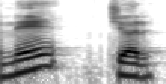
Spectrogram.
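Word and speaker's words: nature: ठीक है, तो नेचर, टी को हम क्या पढ़ रहे हैं?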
